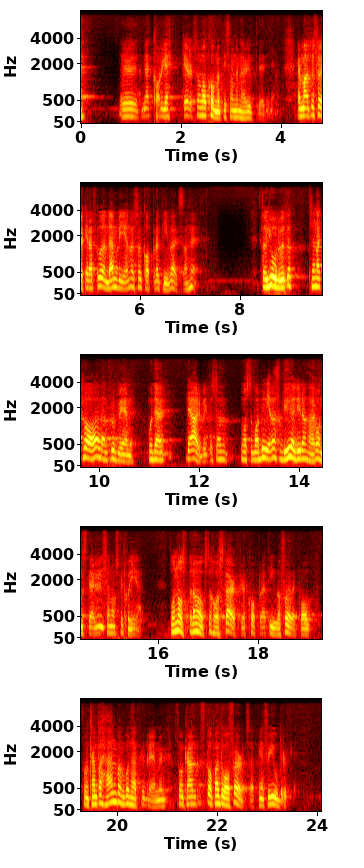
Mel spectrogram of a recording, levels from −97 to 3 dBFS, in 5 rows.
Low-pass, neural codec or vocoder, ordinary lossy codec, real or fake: 7.2 kHz; codec, 16 kHz, 0.5 kbps, X-Codec, HuBERT features, trained on balanced general audio; AAC, 32 kbps; fake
